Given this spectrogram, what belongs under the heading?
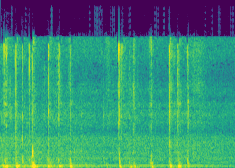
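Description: Quiet, close keyboard typing on a computer while a city is entered into a shipping address, with an irregular run of soft key taps and a brief pause in the middle.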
